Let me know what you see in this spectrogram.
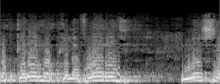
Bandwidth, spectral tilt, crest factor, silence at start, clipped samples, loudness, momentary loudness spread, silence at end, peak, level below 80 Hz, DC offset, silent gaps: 11.5 kHz; -6.5 dB/octave; 8 dB; 0 s; under 0.1%; -9 LUFS; 10 LU; 0 s; 0 dBFS; -46 dBFS; under 0.1%; none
